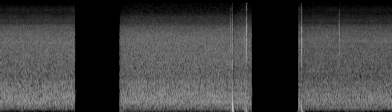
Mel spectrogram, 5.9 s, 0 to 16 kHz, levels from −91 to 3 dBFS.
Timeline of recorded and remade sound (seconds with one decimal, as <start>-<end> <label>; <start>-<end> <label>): 0.0-1.8 remade; 1.8-4.0 recorded; 4.0-5.9 remade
